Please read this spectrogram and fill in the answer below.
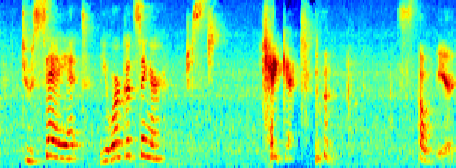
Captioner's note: laughs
